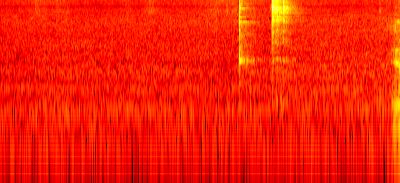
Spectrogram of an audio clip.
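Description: Low steady room hum, with two short clinks of kitchen utensils about two and a half seconds in, a third of a second apart.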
